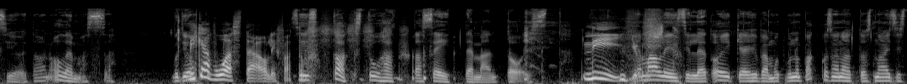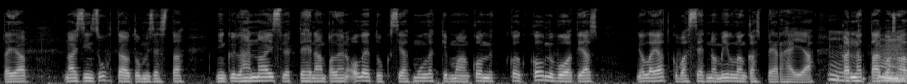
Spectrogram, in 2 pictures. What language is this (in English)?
Finnish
